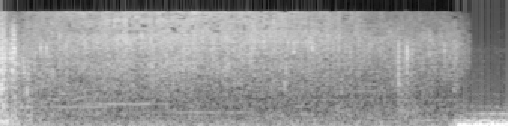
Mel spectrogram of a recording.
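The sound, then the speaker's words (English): A steak sizzles on a grill, giving a steady, bright hiss that holds at an even level before a louder low burst at the very end. “throws a steak on the grill.”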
